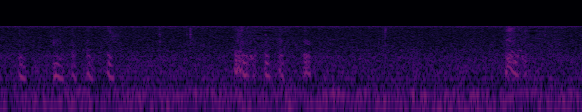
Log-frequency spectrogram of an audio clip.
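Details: A squirrel that the owner thinks sounds happy gives soft, clucking chuck notes in short, irregular bursts.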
